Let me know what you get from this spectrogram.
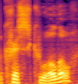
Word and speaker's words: Criscuolo: And AHLer Kyle Criscuolo, I think is how it's said, but nailed it.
